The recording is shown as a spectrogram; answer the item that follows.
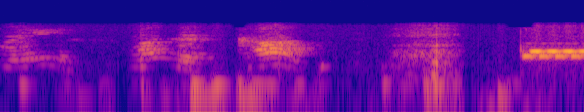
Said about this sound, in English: excuse the phone in the background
